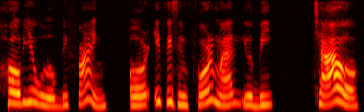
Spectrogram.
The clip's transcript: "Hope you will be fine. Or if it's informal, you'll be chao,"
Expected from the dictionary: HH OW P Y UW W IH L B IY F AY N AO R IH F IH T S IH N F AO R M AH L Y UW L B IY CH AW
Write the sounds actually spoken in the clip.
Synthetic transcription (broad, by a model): HH OW P Y UW W IH L B IY F AY N AO R IH F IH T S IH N F AO R M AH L Y UW L B IY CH AW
